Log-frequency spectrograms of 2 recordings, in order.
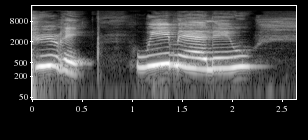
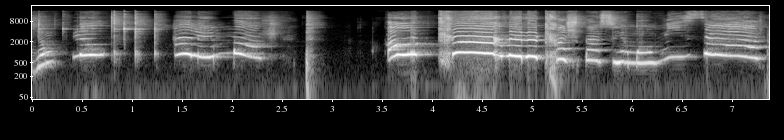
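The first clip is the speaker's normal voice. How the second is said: much higher, louder pony doll voice; Pinkie Pie doll voice; 13 semitones higher, 7 dB louder than usual. Pretend. Pony doll feeding the baby, high pony voice. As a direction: play the pony doll, pitched way up.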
